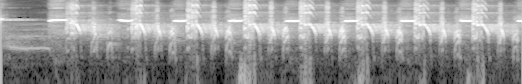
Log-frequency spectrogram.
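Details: Female grey francolin gives a brief whistle, then a run of loud, harsh, shrill notes with clear tonal accents. The notes are repeated rhythmically, about twice a second, for nine or ten calls.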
